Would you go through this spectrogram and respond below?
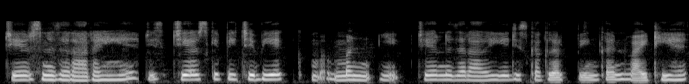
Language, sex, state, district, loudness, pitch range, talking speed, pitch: Hindi, female, Maharashtra, Solapur, -16 LUFS, 195-220 Hz, 210 wpm, 210 Hz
